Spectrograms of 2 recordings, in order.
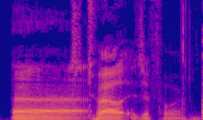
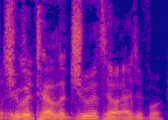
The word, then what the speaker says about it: Chiwetel Ejiofor: Chiwetel Ejiofor. – Yeah. – Say his first name one more time. – I think it's Chiwetel. – Chiwetel Ejiofor.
